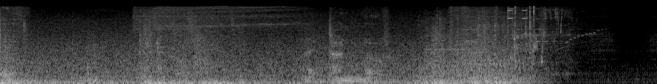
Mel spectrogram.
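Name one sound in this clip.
A truck engine rumbles as the truck drives off.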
